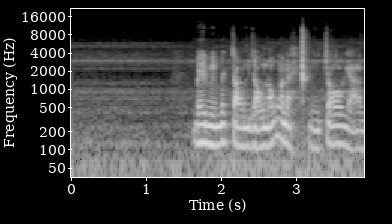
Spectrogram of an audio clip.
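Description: Oil trickles into a pan.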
